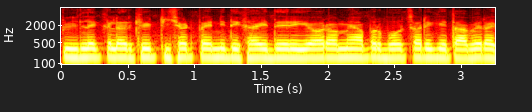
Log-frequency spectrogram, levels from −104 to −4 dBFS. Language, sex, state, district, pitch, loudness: Hindi, male, Chhattisgarh, Kabirdham, 155 Hz, -12 LUFS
